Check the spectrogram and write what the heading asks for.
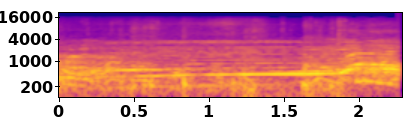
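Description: One long, loud drawn-out shout from a single voice, held on one note that rises slightly near the end.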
